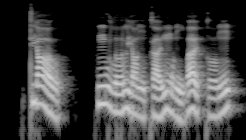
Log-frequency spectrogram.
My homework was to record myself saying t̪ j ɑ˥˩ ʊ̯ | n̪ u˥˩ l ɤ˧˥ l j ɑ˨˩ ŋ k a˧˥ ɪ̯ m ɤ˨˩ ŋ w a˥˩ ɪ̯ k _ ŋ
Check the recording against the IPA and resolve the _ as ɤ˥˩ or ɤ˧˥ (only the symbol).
ɤ˧˥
